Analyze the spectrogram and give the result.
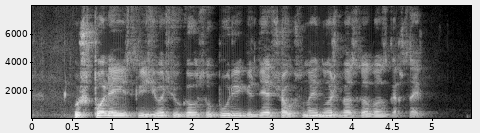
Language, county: Lithuanian, Utena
